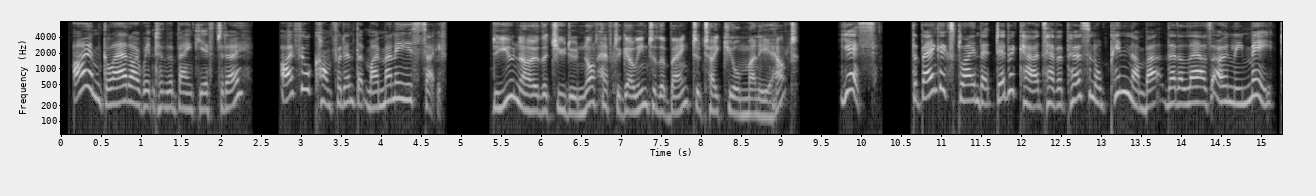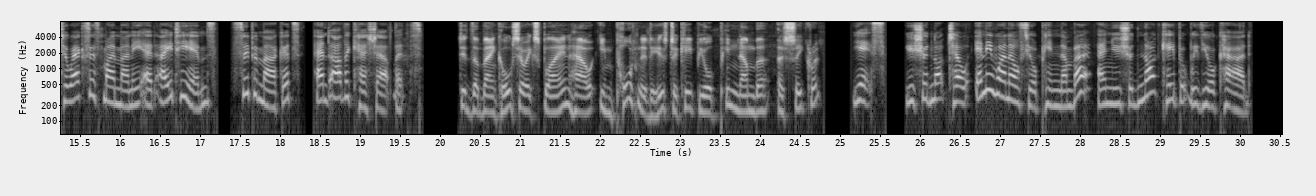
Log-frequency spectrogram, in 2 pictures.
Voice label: banking english

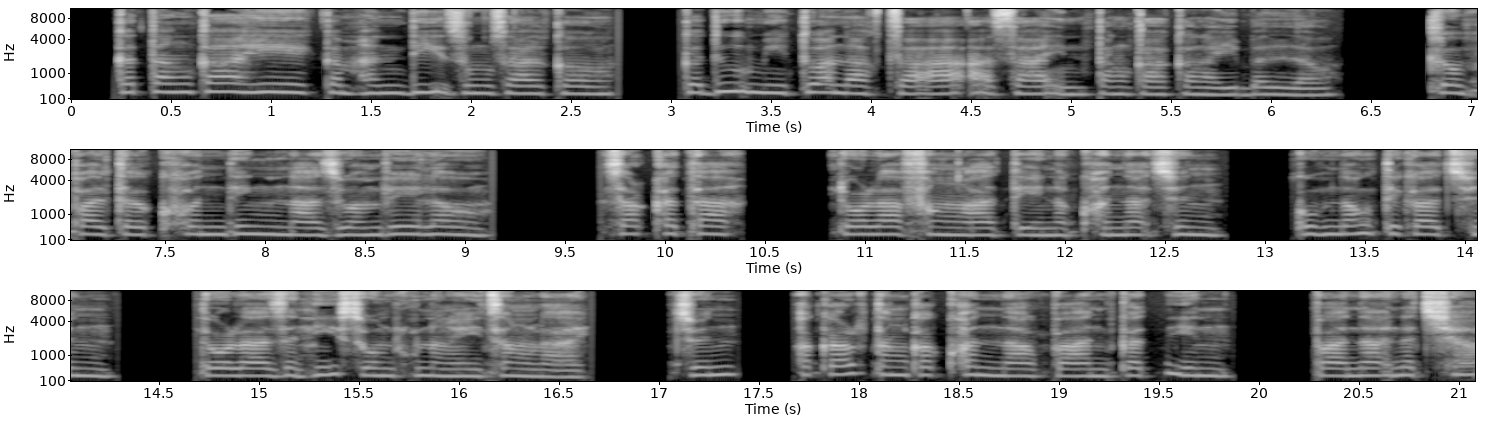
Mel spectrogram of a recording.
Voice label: saving money chin

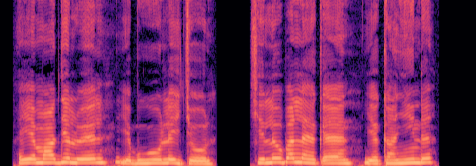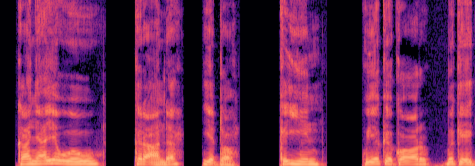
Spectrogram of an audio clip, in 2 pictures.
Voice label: debt dinka

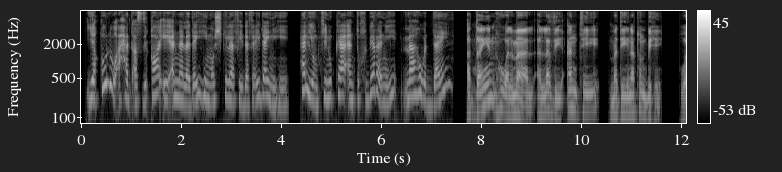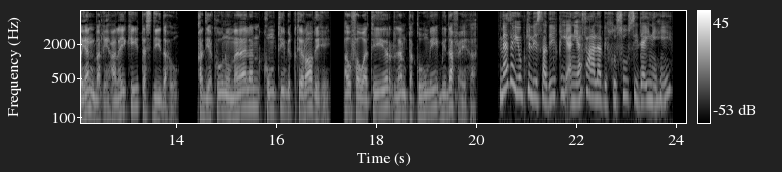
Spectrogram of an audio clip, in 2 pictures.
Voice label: debt arabic

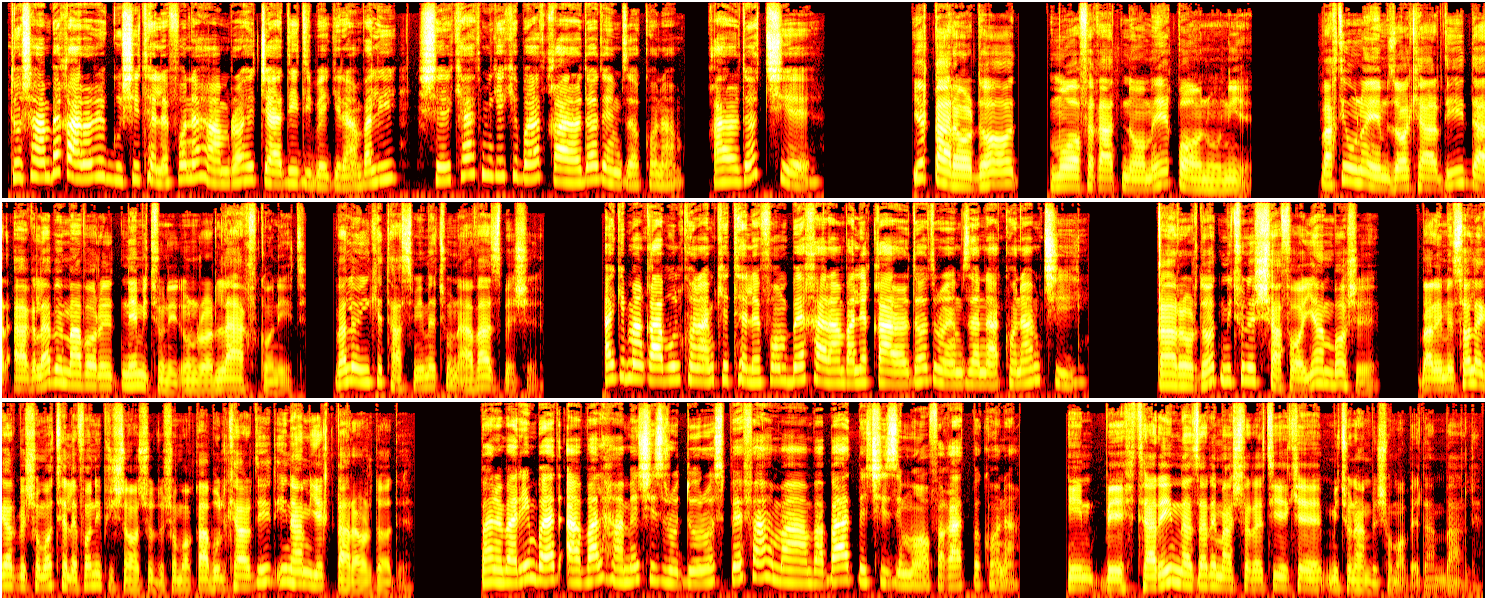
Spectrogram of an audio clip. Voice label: contracts farsi

